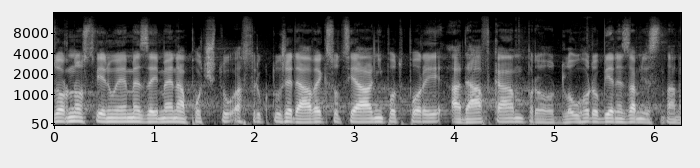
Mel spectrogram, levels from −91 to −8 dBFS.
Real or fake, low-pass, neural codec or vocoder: real; 14.4 kHz; none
